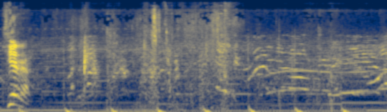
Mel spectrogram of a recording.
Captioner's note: laughter and shouts of joy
